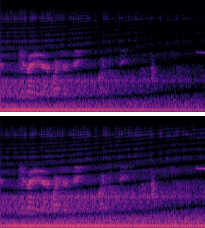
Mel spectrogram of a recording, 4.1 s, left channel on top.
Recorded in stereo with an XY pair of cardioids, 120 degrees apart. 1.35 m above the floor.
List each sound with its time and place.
0.0 s a vehicle: 10° left; by 4.1 s 50° right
